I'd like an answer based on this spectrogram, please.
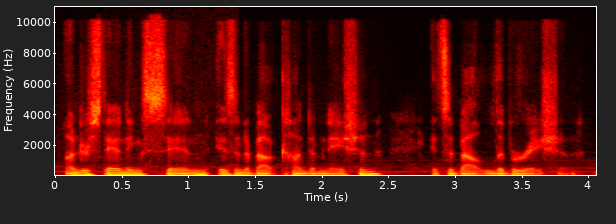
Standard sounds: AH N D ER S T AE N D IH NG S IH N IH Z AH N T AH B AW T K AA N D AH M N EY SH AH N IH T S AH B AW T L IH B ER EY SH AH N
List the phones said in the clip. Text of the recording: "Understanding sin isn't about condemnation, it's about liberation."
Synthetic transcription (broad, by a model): AH N D ER S T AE N D IH NG S IH N IH Z AH N T AH B AW T K AA N D AH M N EY SH AH N IH T S AH B AW T L IH B ER EY SH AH N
